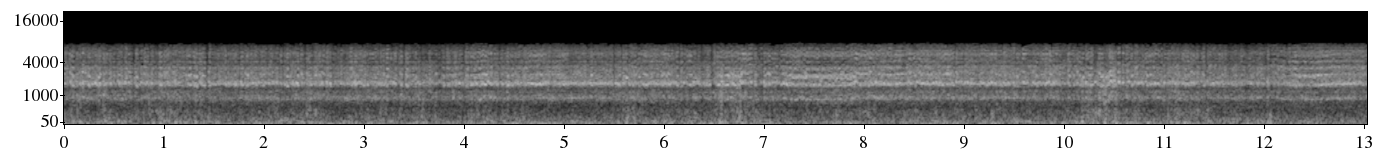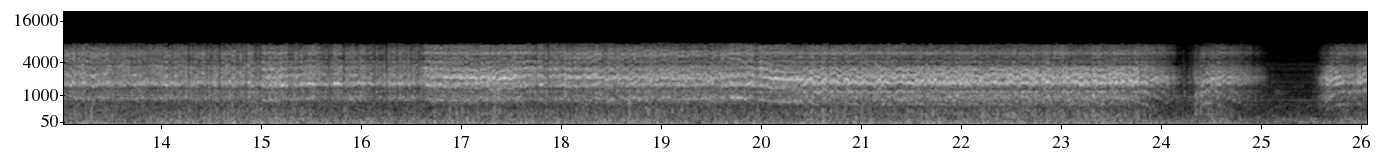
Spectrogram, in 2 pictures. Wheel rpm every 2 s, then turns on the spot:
230, 230, 230, 230, 230, 240, 230, 230, 220, 210, 200, 200, 90.
none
